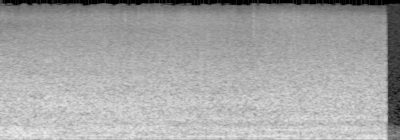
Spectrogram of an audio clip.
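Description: Steady, loud hiss of rain falling on a wet street, heard on a camera microphone, cutting off suddenly near the end.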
